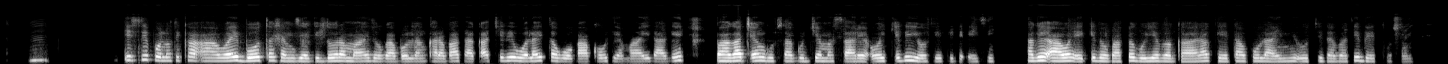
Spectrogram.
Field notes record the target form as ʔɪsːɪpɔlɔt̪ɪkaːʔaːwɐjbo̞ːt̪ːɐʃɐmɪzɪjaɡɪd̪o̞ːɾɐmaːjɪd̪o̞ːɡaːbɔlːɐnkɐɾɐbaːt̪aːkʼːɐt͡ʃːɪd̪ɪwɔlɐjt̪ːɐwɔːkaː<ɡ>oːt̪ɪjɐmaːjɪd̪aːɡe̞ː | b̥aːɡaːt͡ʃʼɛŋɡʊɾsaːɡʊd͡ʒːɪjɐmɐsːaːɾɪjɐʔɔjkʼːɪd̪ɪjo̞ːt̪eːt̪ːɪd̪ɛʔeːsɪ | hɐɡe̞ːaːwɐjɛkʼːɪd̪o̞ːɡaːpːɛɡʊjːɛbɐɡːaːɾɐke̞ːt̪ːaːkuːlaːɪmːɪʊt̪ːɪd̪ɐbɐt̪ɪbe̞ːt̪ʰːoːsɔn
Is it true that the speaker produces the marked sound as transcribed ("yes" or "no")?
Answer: no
